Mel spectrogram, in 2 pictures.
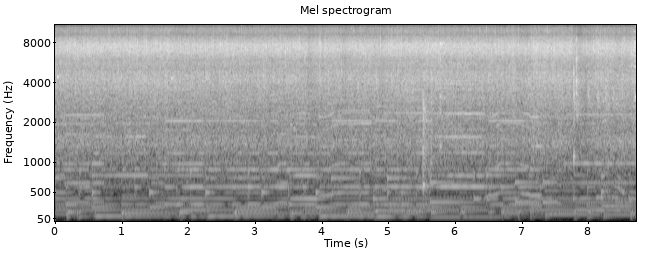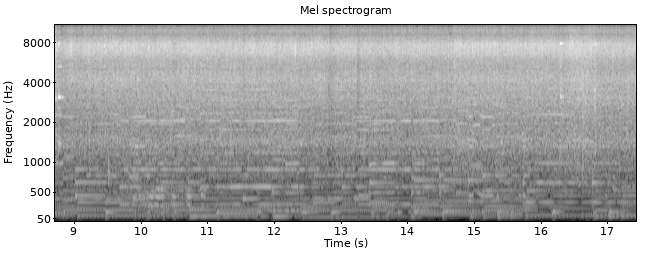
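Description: Chopped onions frying in hot oil in a wok, sizzling steadily, with a few small clicks.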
